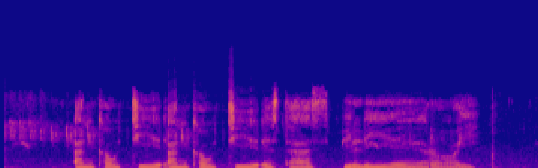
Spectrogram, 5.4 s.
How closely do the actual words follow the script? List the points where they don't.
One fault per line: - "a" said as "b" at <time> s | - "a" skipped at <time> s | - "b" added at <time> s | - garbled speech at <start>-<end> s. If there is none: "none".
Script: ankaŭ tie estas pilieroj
- "ankaŭ tie" added at 1.7 s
